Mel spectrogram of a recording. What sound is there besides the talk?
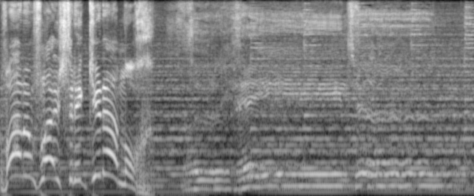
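dutch pop song playing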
